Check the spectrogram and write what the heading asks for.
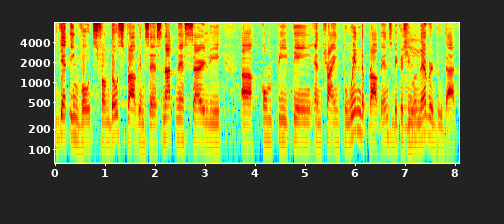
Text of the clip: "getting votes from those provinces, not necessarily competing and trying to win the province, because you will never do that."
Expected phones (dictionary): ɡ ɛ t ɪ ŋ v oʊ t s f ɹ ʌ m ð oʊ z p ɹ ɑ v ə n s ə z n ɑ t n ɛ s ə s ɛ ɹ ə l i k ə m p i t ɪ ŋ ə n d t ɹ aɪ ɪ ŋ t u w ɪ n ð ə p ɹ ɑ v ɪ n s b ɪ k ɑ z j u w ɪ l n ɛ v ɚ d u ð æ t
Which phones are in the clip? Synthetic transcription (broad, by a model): ɡ ɛ t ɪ ŋ v oʊ t s f ɹ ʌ m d oʊ s p ɹ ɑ v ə n s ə s n ɑ t n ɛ s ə s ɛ ɹ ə l i k ə m p i t ɪ ŋ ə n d t ɹ aɪ ɪ ŋ t u w ɪ n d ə p ɹ ɑ v ɪ n s b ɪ k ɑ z j u w ɪ l n ɛ v ɚ d u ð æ t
